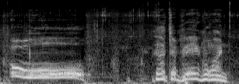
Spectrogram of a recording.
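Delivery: sudden high oh, thrilled; excited. Real, not acted. Angler hooking his biggest fish, high and thrilled. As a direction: shout of delight at the catch.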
